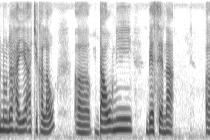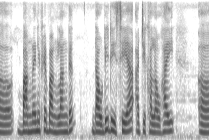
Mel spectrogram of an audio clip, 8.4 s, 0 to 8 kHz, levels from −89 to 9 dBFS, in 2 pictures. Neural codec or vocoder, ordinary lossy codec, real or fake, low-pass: codec, 16 kHz, 6 kbps, DAC; none; fake; none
